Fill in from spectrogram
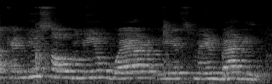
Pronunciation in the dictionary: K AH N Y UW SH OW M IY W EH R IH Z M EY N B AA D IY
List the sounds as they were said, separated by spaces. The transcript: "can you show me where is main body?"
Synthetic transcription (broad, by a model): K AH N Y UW S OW M IY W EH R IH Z M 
